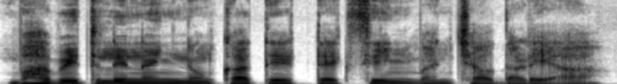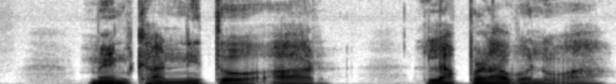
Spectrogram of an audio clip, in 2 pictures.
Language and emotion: Santali, sad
